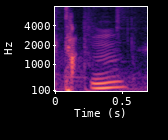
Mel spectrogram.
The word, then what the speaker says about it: Tottenham: La pronunciación correcta del TAN.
